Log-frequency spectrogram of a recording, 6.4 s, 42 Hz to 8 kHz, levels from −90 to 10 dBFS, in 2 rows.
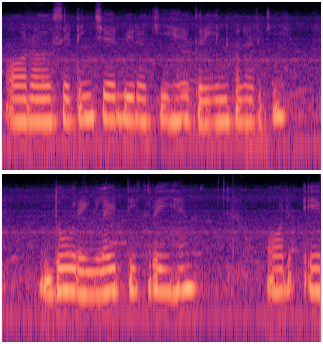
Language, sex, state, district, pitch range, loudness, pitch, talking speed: Hindi, female, Delhi, New Delhi, 195-220 Hz, -16 LUFS, 205 Hz, 160 wpm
